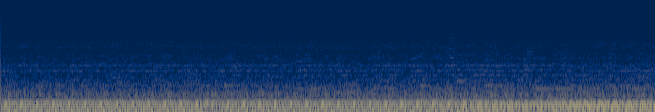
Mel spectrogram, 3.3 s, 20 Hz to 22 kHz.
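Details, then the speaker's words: V8 engine after replacing all eight badly worn spark plugs, check engine light still on and some shaking at idle: steady idle with rapid ragged puffing tick about two per second on the exhaust note; exhaust leak. "can for sure hear the exhaust leak."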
